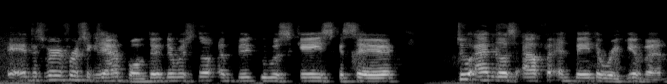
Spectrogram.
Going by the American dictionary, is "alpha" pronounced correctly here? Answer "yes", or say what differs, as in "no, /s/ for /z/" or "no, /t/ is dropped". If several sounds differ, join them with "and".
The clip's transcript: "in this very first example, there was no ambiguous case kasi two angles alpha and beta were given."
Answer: no, /l/ is dropped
